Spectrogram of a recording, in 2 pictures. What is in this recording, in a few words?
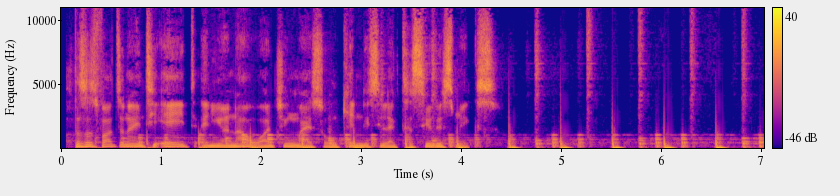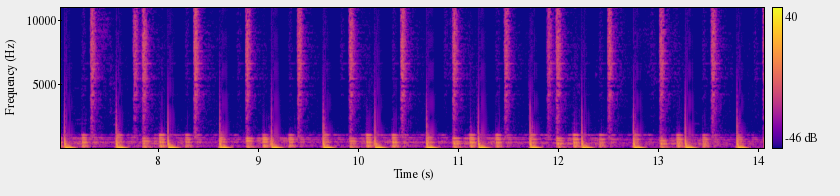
Deep House Mix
